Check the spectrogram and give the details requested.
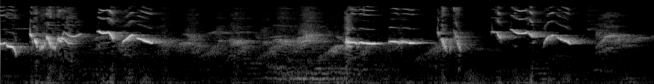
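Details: Oriental magpie-robin pouring out its repertoire in persistent song: loud chirpy phrases about every second or two, with rising and falling whistles and quieter stretches between bursts.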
